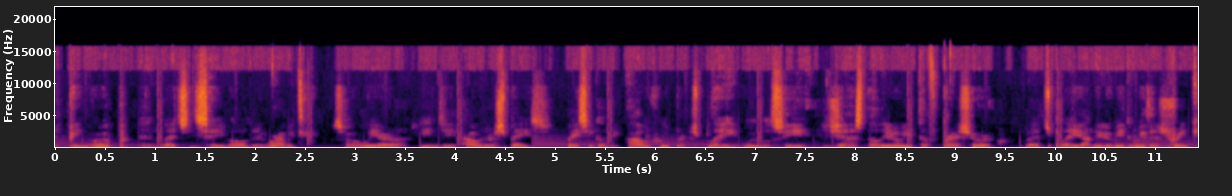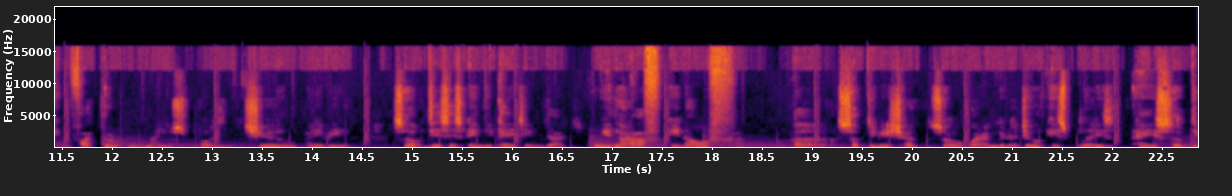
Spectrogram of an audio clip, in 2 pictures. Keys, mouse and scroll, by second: 0.8 scroll down 1, 1.5-3.4 drag, 3.4-5.7 middle drag, 5.7 space.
